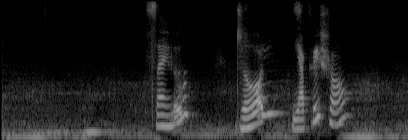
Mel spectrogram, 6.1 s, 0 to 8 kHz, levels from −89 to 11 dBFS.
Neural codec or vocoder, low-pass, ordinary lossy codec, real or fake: codec, 16 kHz, 1 kbps, X-Codec, HuBERT features, trained on balanced general audio; none; none; fake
